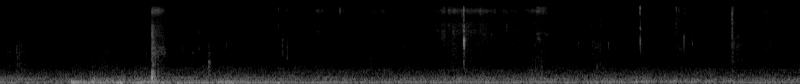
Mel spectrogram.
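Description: A person chewing and biting soft white currants: scattered wet mouth clicks, the loudest about one and a half seconds in, over a steady low hum.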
